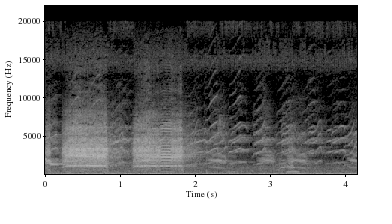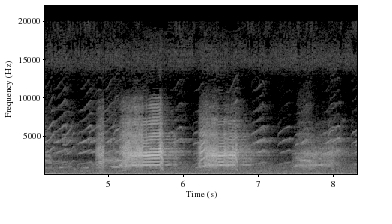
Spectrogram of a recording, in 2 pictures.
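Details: Two cockatoos give harsh, raspy screeches at dusk among old gum trees in Linear Park, Adelaide, in bursts of about a second with pauses between, over steady chirping from other small birds.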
